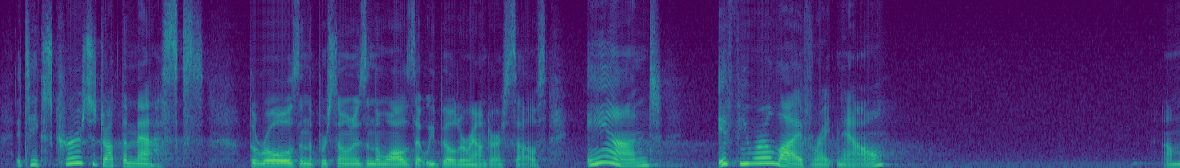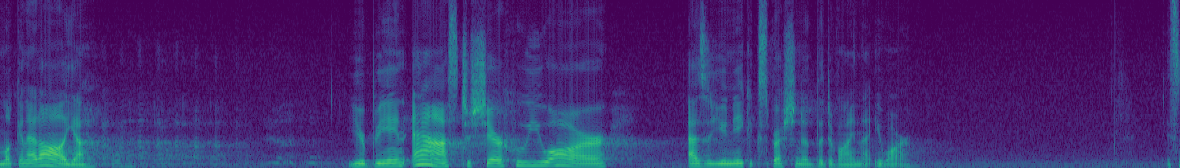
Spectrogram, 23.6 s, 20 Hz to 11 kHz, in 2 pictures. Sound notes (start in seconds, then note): 12.8 congregants laugh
